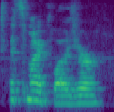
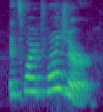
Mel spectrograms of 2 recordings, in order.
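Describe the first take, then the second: First: It is said in a flat, unenthusiastic tone. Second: It is said in a warm, sincere tone. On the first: The words do not match the feeling behind them. The speaker calls it wrong. "I could convey something extremely differently" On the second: The words match a genuine willingness to help. The speaker calls it right. "how I would like to see those words said"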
